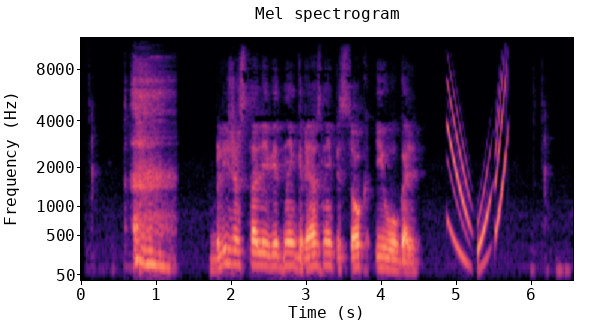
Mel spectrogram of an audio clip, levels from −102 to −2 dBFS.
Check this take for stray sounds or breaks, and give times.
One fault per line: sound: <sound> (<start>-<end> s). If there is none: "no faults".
sound: laugh (0.6-1.3 s)
sound: chirp (4.9-5.7 s)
